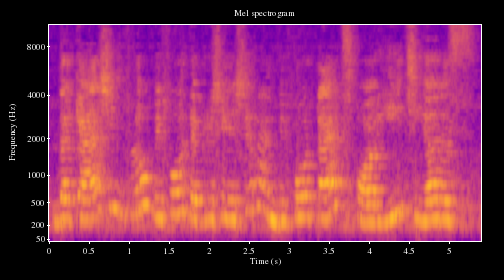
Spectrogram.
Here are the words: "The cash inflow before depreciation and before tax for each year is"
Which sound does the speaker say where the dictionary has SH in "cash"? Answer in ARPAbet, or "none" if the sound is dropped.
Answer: SH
